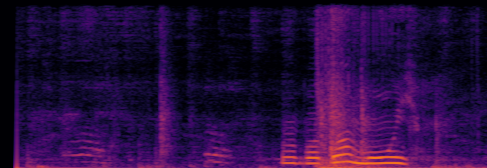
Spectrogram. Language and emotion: Russian, sad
